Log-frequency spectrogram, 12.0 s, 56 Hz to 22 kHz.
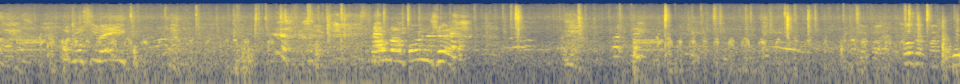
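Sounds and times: burning straw crackling: 0:00.0 - 0:12.0.

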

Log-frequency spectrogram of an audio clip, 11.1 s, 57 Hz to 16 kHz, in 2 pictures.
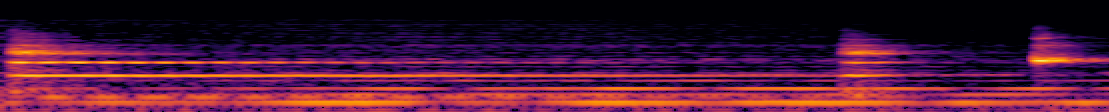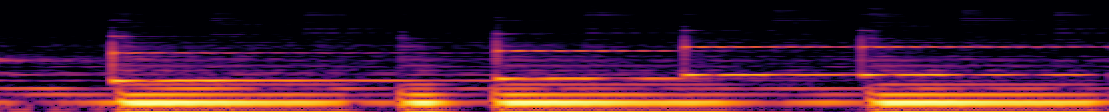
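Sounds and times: soft background music: 0:00.0 - 0:11.0
bell ringing: 0:05.2 - 0:11.0.

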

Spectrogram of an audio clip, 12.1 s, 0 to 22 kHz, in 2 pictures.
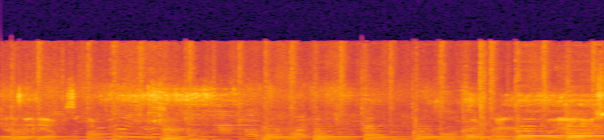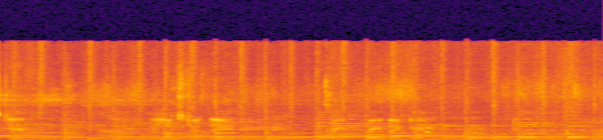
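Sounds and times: background music with held notes: 0:00.0 - 0:12.0.

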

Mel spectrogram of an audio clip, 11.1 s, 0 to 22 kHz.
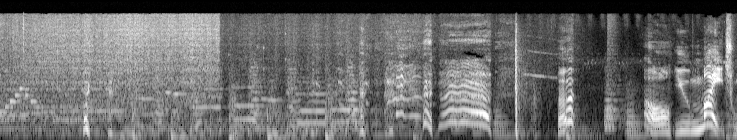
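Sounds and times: firework fuse fizzing: 0:00.0 - 0:06.4, 0:07.6 - 0:08.4
background music: 0:00.0 - 0:11.0.

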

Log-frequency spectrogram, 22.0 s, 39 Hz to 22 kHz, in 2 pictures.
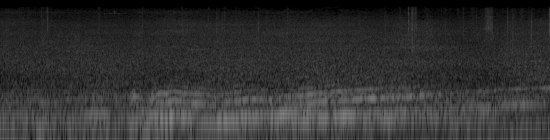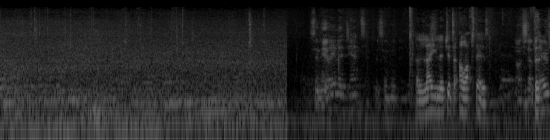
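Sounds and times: low road rumble: 0:00.0 - 0:16.8
van engine accelerating: 0:01.6 - 0:16.8.

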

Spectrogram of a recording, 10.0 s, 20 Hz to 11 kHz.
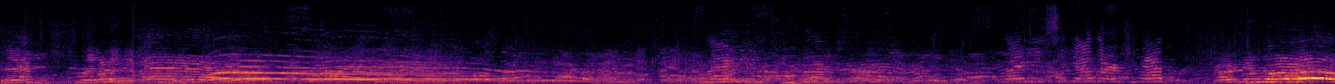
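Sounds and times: murmur of overlapping chatter: 0:00.0 - 0:10.0.

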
